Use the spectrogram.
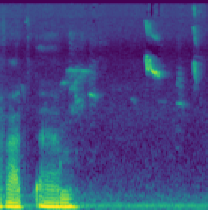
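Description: A few high, thin chirps of finches in an aviary sound faintly after two short bursts of talk, with a low hum in the background.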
